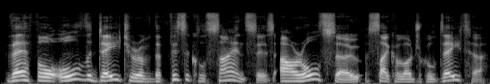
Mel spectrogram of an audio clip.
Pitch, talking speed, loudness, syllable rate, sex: 160 Hz, 145 wpm, -18 LUFS, 5.5 syllables/s, male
